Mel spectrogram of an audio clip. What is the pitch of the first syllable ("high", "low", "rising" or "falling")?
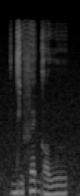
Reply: low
